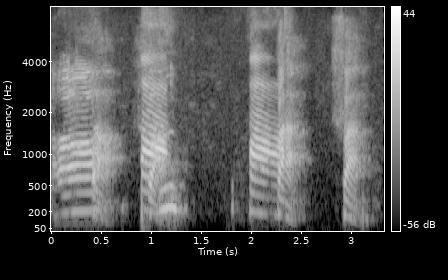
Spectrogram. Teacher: এফ ইংলিশে হচ্ছে এফ, ফা। ফাতে দেখেন বাতাসটা বের হয়ে যায়, জাস্ট মুখ থেকে বের হয়ে যায়, এটা ঠোঁটে লাগে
